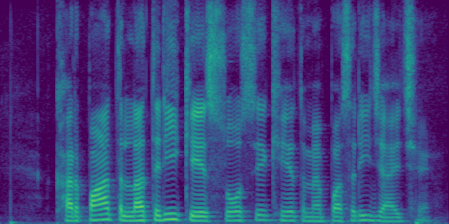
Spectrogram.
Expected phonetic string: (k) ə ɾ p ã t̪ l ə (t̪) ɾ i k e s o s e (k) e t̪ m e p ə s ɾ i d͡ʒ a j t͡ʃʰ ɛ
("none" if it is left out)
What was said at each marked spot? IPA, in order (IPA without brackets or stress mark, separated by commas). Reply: kʰ, t̪, kʰ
